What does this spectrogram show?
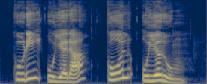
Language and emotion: Marathi, neutral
